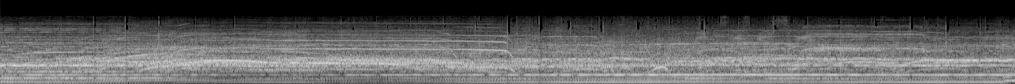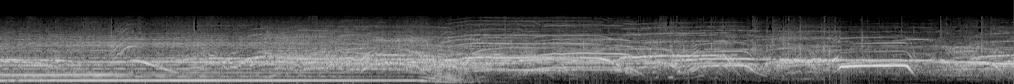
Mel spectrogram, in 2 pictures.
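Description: Live rock band holding the final chords of a song while the crowd whoops and cheers; about two-thirds of the way through, the held notes slide down in pitch and stop, leaving only the crowd cheering and whooping.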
